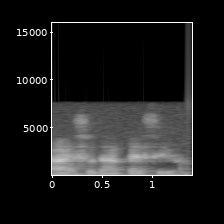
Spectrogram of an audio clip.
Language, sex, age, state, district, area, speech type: Hindi, male, 30-45, Uttar Pradesh, Mau, rural, read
